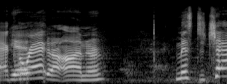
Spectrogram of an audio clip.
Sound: audience murmurs

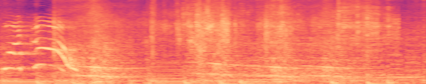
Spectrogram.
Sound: car engine revs

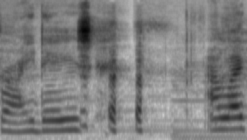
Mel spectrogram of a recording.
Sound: laughs

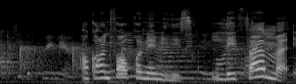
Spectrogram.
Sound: some Applause

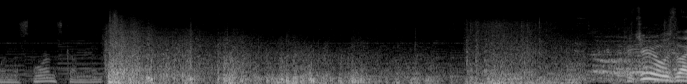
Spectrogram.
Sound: thunder

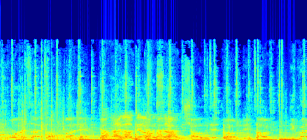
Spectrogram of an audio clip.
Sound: in foreign language

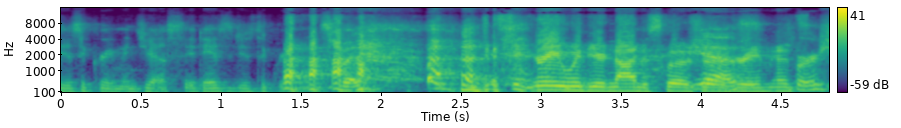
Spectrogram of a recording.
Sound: laughs

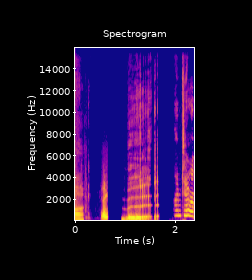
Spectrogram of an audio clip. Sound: burp!

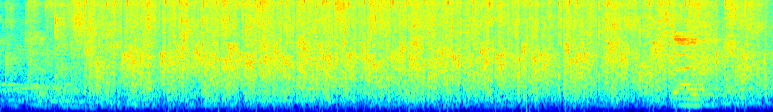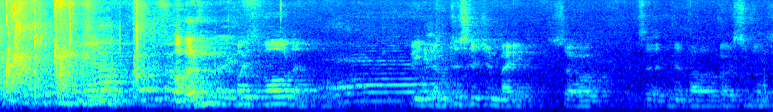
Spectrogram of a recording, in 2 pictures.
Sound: applause

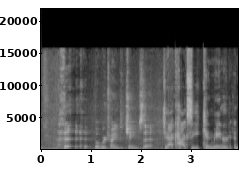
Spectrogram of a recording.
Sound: laughs

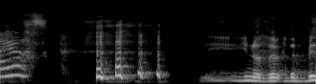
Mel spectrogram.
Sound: laughs

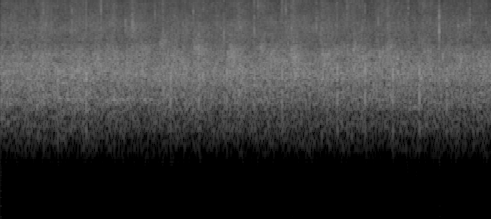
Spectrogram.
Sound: audience applauding

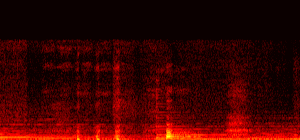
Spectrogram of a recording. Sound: chuckles

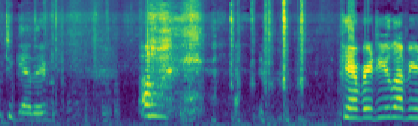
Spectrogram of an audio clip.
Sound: laughing

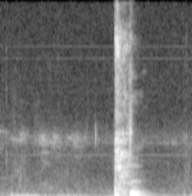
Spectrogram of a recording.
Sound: cough!

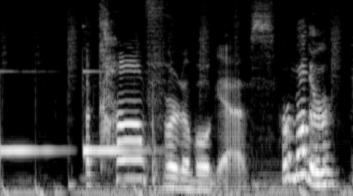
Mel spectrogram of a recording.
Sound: ding

